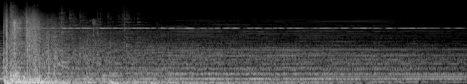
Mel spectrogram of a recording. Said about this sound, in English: And then, another explosion.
